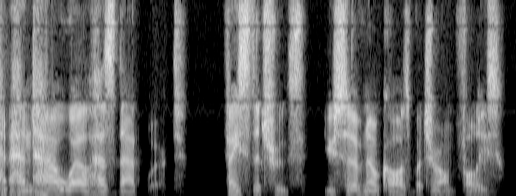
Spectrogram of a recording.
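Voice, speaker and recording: A man's voice: fairly low pitch, sing-song, a little slow, bright, forceful tone, slightly rough, no echo, full character voice, rough recording. A man playing Guilt as a personified emotion in an audio drama, cold and judgmental, with formal, mocking, accusing delivery.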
